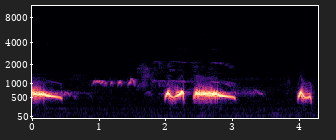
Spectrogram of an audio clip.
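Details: Spotted dove fighting coo used to get decoy birds singing: a long falling coo, quiet stuttering notes, then a wavering double note and a sustained low coo, another double note starting at the end.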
